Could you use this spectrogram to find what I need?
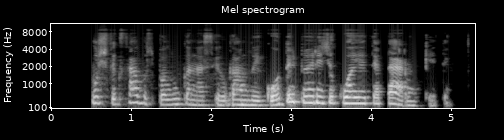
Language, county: Lithuanian, Klaipėda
